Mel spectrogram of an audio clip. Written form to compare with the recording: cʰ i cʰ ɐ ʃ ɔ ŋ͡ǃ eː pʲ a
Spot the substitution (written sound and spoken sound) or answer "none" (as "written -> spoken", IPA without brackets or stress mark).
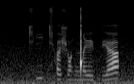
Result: none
